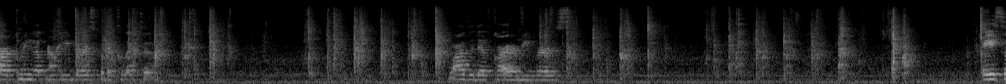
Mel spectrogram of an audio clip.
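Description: Playing cards riffle and click as they are shuffled.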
